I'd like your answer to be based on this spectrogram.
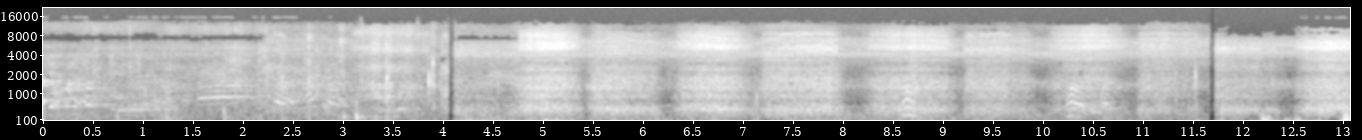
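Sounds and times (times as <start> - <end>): person breathing hard: 3.2 - 13.0.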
